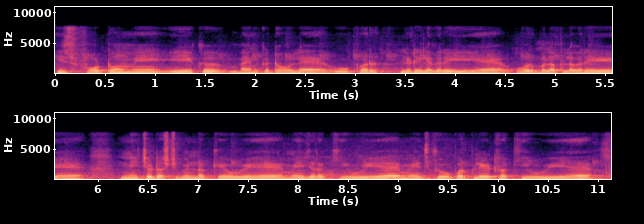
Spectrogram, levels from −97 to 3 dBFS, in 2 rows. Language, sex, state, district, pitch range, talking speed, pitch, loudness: Hindi, male, Uttar Pradesh, Shamli, 145-160 Hz, 180 wpm, 150 Hz, -15 LUFS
